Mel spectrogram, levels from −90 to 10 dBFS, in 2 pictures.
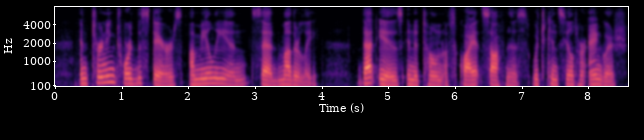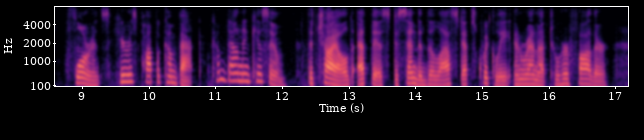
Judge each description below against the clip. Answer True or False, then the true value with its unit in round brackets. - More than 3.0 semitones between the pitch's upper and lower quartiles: True (4.2 semitones)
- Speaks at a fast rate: False (165 wpm)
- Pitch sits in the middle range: True (170 Hz)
